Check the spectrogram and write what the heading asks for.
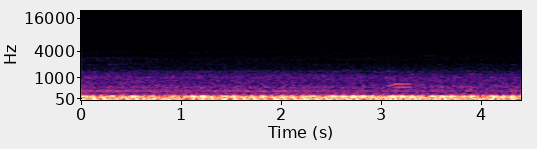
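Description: Motorcycle engine running with a steady low rumble while the bike rides along, heard from a helmet-mounted camera.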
